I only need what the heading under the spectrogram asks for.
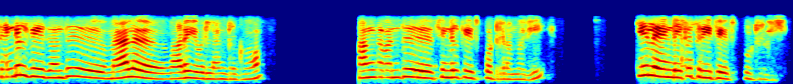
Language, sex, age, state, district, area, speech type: Tamil, female, 30-45, Tamil Nadu, Tiruvallur, urban, conversation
